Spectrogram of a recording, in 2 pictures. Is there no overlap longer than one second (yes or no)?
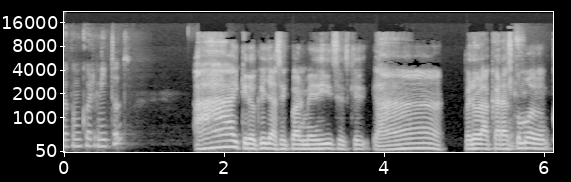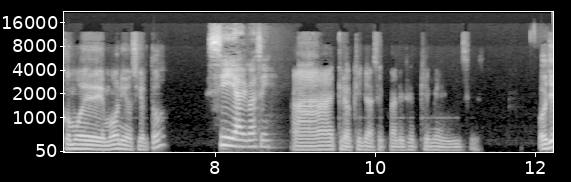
yes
